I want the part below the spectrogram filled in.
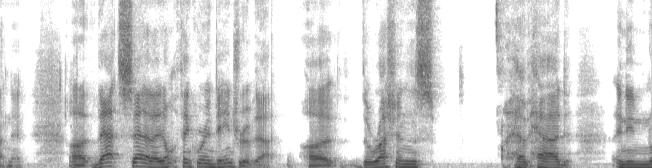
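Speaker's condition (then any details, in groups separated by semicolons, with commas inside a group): No condition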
